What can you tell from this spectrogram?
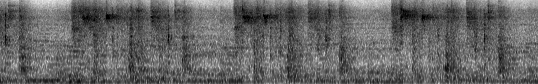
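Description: Soltech cheesecake production line running: air hissing in bursts about every two and a half seconds, with clicks and knocks from the pneumatic depositing and indexing gear, over a steady low machine hum.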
